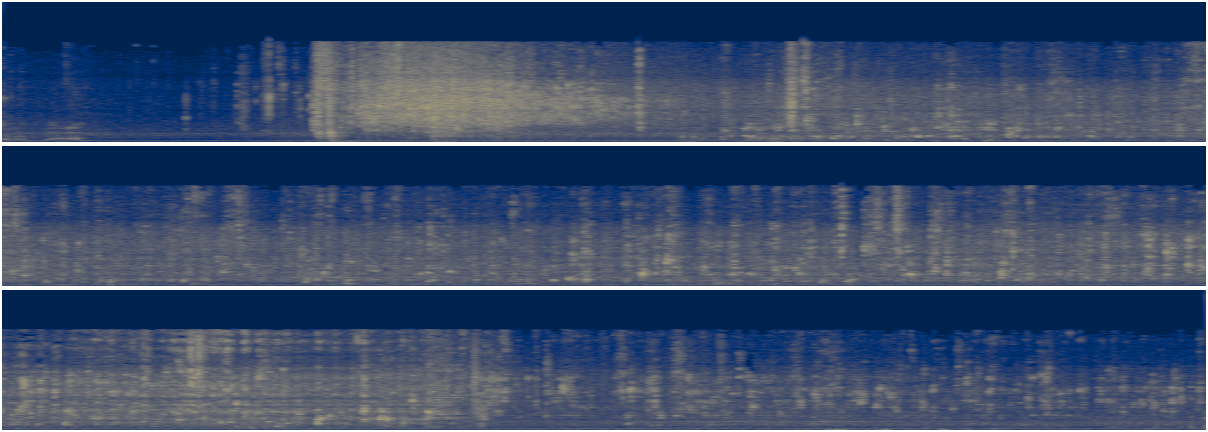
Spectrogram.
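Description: Gray water released from an RV's gray tank rushing out through a corrugated sewer hose, starting suddenly about two seconds in and then running steadily, flushing the black-tank waste out of the hose; the flow eases near the end.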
